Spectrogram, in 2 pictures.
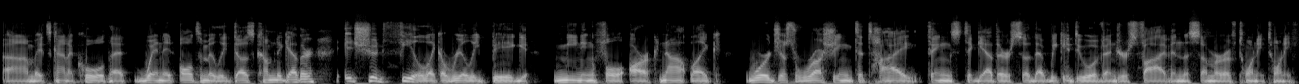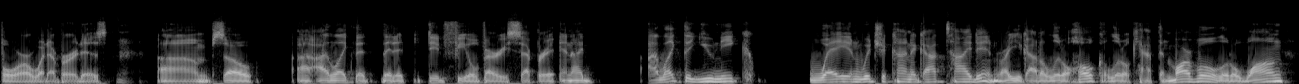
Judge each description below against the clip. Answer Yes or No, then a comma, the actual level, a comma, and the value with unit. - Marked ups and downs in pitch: Yes, wide, 6.3 semitones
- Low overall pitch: Yes, very low, 90 Hz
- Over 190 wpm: Yes, fast, 205 wpm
